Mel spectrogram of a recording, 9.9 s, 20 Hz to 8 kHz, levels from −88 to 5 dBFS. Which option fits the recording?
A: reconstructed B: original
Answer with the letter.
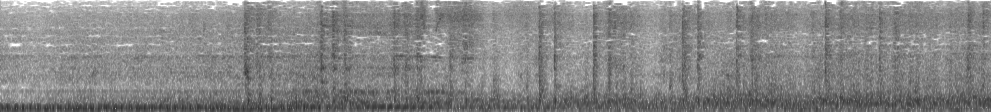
B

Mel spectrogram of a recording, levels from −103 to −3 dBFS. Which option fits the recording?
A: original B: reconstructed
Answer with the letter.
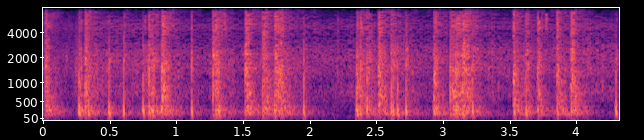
B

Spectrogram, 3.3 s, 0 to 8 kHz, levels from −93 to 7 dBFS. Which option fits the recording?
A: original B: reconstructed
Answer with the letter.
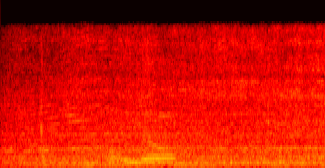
A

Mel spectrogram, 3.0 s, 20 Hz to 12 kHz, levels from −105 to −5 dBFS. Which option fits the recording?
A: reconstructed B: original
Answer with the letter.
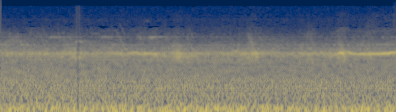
A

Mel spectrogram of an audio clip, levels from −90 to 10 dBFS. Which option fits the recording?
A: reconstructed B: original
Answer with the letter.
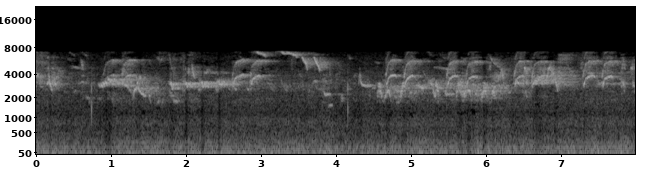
A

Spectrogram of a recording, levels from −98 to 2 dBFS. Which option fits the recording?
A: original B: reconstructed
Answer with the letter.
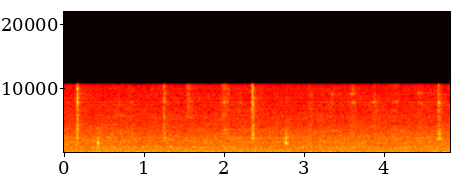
B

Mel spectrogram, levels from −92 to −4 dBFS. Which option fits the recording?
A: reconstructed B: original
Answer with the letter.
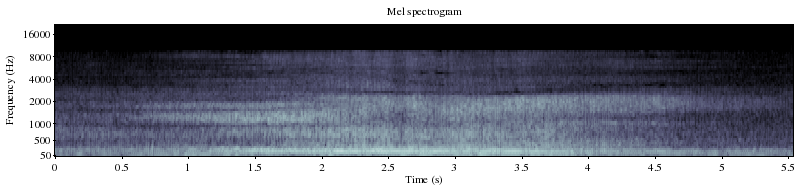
A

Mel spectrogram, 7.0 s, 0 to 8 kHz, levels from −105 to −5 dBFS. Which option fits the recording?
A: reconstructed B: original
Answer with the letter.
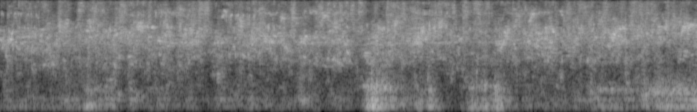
B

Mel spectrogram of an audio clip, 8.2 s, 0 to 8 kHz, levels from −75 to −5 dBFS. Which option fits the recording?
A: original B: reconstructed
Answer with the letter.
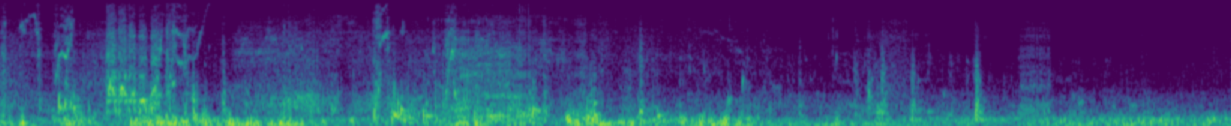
A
